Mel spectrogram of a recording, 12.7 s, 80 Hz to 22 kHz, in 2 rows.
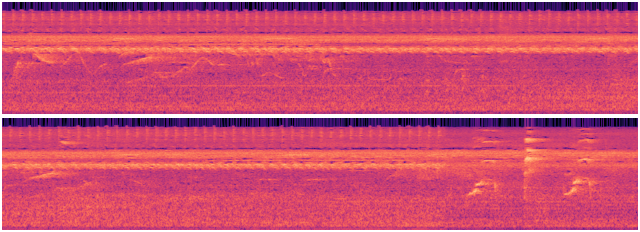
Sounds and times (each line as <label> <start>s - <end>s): choir of cicada 0.0s - 12.7s
crickets 0.0s - 12.7s
birdsongs and calls 6.3s - 12.4s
